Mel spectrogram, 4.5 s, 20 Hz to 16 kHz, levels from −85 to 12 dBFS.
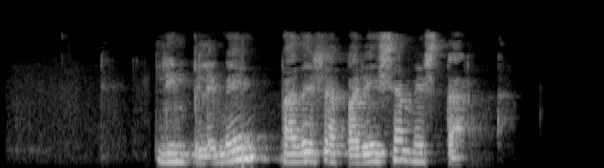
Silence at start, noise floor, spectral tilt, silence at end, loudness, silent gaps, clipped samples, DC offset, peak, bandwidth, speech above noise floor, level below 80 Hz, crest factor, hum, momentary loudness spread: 1.15 s; -73 dBFS; -5 dB/octave; 0.75 s; -17 LUFS; none; under 0.1%; under 0.1%; -2 dBFS; 8 kHz; 58 dB; -56 dBFS; 18 dB; none; 8 LU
